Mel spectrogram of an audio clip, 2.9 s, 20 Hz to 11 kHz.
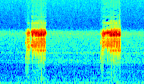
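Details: Owl on March 24, 2013 at 5:27 AM giving two short, harsh, hissing screeches about one and a half seconds apart, with a quiet background.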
